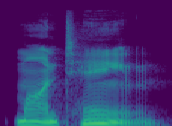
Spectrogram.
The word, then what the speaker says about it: Montagne: Montagne is pronounced Montaigne. Oh, okay. Like the word train without the R and with a short O sound.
